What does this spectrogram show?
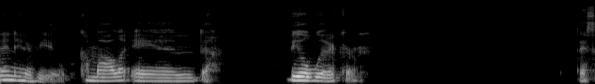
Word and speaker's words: Bill Whitaker: But just recently, they had an interview with Kamala and Bill Whitaker. That's how you pronounce his name.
